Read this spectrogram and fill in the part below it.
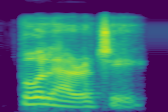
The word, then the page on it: polarity: Indian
